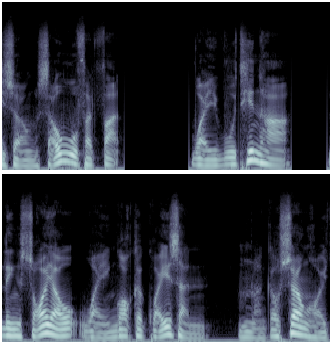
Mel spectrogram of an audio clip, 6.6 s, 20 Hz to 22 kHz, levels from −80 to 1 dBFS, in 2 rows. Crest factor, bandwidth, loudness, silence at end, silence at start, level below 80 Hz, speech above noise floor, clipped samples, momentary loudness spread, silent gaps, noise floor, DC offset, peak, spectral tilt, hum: 20 dB; 13.5 kHz; -21 LUFS; 0 s; 0 s; -42 dBFS; over 70 dB; under 0.1%; 14 LU; 1.22-1.86 s, 2.89-3.25 s; under -90 dBFS; 2%; -2 dBFS; -6 dB/octave; none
